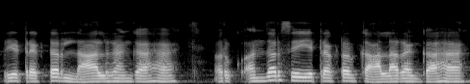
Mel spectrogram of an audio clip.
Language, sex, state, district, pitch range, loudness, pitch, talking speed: Hindi, male, Jharkhand, Garhwa, 135-155 Hz, -15 LUFS, 140 Hz, 190 wpm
